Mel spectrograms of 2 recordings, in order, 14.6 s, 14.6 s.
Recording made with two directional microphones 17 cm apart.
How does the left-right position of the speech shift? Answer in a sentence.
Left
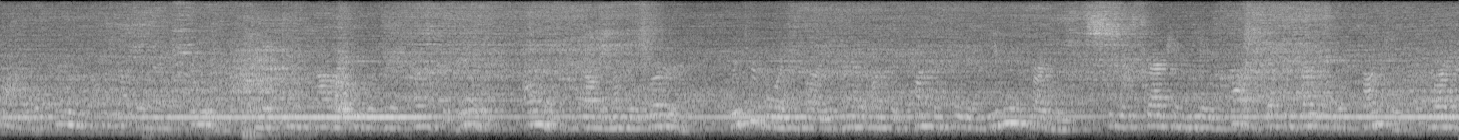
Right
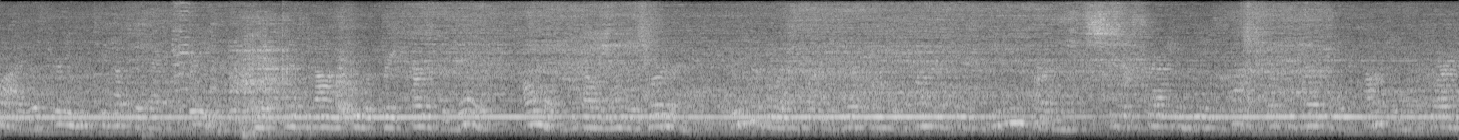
You can hear the speech move to the left.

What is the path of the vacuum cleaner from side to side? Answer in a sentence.
You can hear the vacuum cleaner move from left to right and back again.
